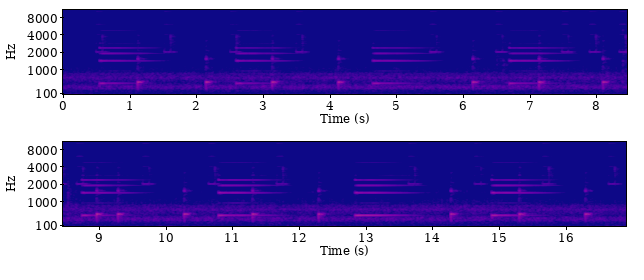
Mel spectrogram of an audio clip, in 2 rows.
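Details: Philips IntelliVue MP30 patient monitor alarm with ISO and traditional alarm tones, rhythm generated by an ECG simulator, with ZOLL E Series defibrillator intervention: repeating melodic alarm tone groups with short beeps about every two seconds.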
